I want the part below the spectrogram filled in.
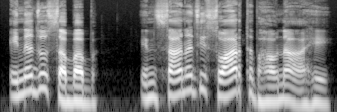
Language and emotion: Sindhi, neutral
